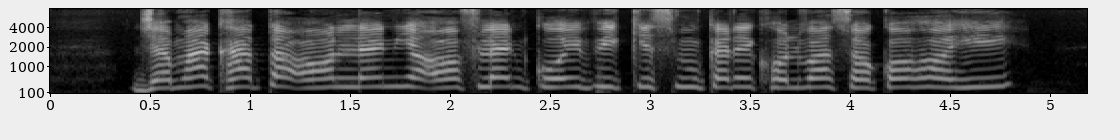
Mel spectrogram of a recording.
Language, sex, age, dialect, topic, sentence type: Magahi, male, 18-24, Northeastern/Surjapuri, banking, question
